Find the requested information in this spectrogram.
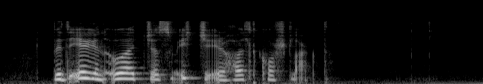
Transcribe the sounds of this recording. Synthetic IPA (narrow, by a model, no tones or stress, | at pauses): ʋɪːd̪eːɡənøːt͡ʃəsɔmʔɪçə̰ʔḛːɾhɔlt̪kʰɔʂt̪lʔɑ̰kt̪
